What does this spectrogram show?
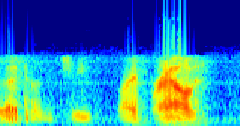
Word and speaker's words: Braun: Ryan Brown. My preferred pronunciation.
